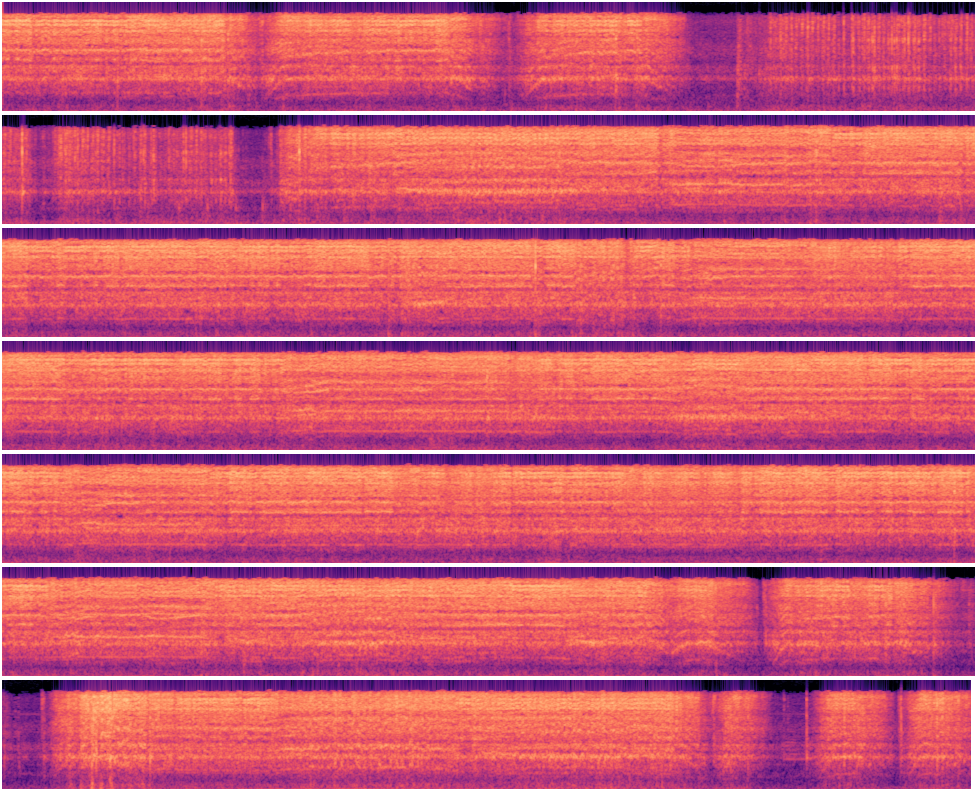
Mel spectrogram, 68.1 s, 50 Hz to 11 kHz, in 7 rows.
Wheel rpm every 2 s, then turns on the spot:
160, 140, 100, 30, 20, 20, 120, 160, 160, 170, 160, 160, 160, 160, 160, 160, 160, 160, 160, 160, 160, 160, 160, 160, 160, 160, 160, 110, 90, 90, 170, 160, 110, 50.
6-12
